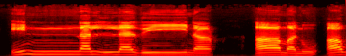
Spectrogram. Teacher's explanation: إن الذين, there is a shad sign on the noon, we make gunna. Zal we read in soft sound and we long due to yamadda. Inna alladhina amanu, we long due to standing fatha on it.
